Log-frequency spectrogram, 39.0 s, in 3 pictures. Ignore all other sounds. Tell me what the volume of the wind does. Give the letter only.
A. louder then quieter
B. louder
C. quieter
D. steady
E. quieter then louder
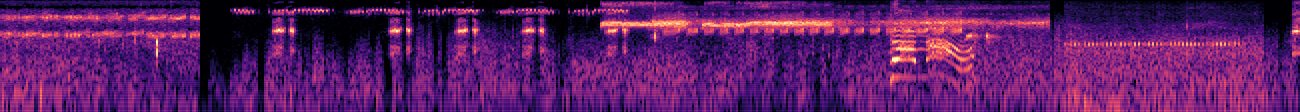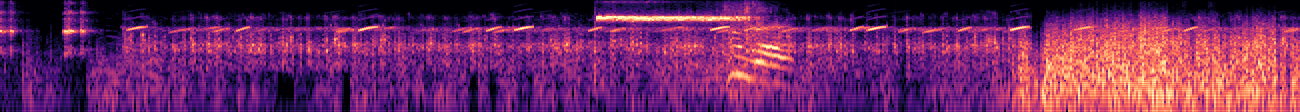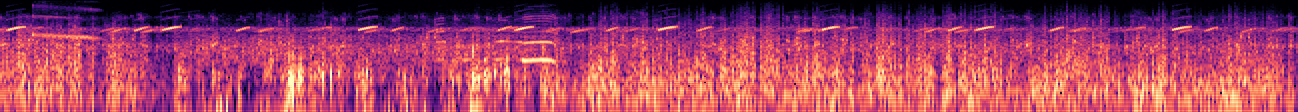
B.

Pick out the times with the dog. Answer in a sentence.
You can't hear the dog here.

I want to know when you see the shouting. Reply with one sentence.
You can hear the shouting from 8.8 to 9.8 s, from 20.2 to 20.9 s and from 30.4 to 31.6 s.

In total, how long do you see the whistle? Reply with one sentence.
The whistle can be heard for 5 seconds in total.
